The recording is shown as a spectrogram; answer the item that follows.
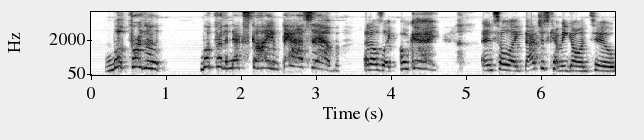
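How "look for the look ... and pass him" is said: acted, high, full-throated screaming at full lung. Recalling a woman on the bike and run course, retelling a woman screaming. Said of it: "was screaming at the top of her lungs".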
